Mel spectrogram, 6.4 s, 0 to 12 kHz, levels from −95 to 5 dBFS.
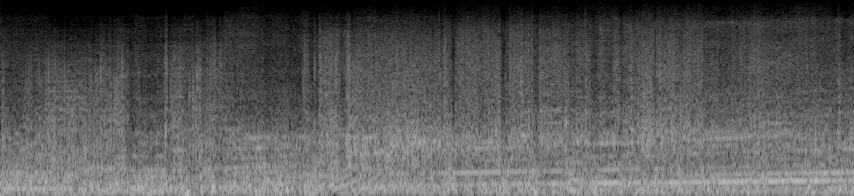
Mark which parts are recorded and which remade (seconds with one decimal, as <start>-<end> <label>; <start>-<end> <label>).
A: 0.0-2.9 remade; 2.9-3.9 recorded; 3.9-4.7 remade; 4.7-5.7 recorded; 5.7-6.4 remade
